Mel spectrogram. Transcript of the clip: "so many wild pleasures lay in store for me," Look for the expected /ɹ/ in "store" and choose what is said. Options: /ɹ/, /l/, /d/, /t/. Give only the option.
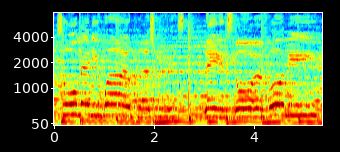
/ɹ/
